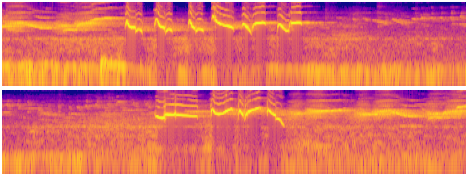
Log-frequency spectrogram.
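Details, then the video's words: Repeated bursts of sharp, rapidly swooping whistles from an oriental magpie-robin, a lure to make a lazy bird start singing, with a lull of several seconds between bursts over soft low background noise. "PANCING KACER MALAS BUNYI"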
